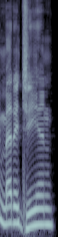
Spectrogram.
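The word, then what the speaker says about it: Medellín: I guess do you say Medellin? Can we straighten that up? I think they said Medellin is how they pronounce it.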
